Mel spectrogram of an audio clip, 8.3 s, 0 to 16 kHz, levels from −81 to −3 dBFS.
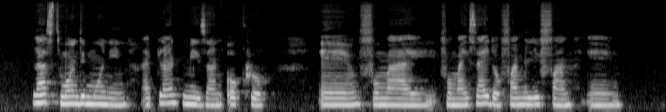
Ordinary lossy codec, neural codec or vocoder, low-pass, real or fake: none; none; 14.4 kHz; real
